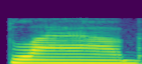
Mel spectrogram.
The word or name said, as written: blab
